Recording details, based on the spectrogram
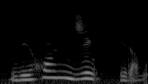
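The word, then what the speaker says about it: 日本人: 일본인 어떻게 읽었죠? 니혼진이라고 읽었습니다. 그래서 뭐뭐인, 일본인 할 때 징이라고 음으로 읽었죠.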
